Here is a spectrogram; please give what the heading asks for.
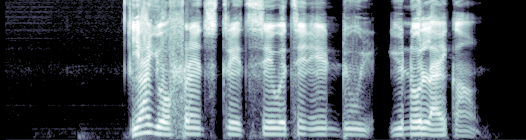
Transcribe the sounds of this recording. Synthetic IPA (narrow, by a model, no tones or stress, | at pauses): jajɔfɹɛ̃ndstɾetsewetʰĩnĩndu | junolaɪkãm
